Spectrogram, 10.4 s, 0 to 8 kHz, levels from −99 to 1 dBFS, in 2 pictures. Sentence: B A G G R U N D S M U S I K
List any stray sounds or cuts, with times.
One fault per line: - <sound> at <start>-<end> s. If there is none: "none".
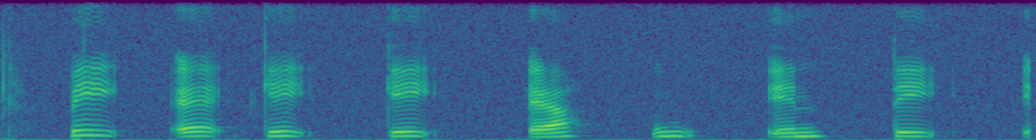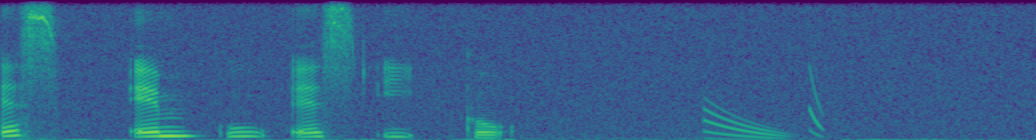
- dropout at 5.1-5.2 s
- chirp at 8.7-9.3 s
